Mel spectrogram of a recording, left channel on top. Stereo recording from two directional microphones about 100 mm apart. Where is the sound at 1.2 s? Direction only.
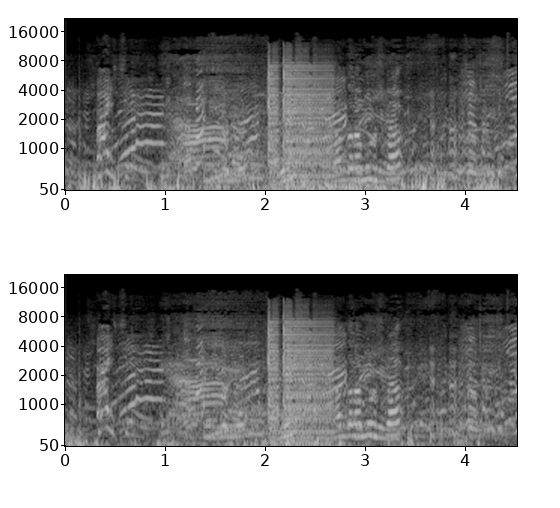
45° left (ahead or behind).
